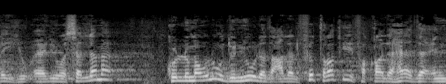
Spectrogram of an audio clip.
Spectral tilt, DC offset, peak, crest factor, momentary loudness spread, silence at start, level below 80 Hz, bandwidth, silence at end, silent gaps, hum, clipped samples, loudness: -6 dB/octave; under 0.1%; -2 dBFS; 16 dB; 7 LU; 0 s; -54 dBFS; 11 kHz; 0 s; none; none; under 0.1%; -17 LUFS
